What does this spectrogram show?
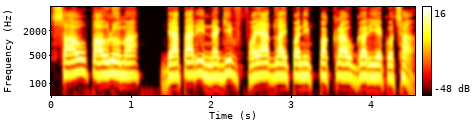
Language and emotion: Nepali, neutral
